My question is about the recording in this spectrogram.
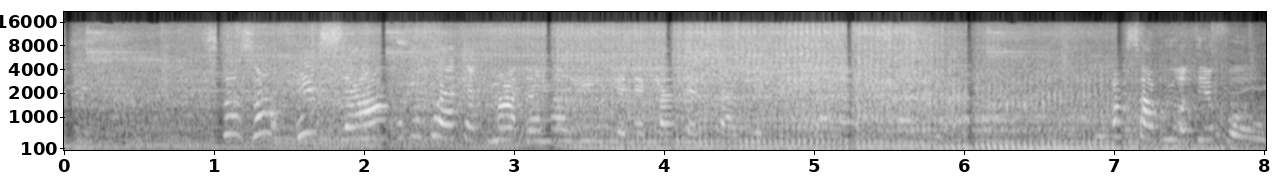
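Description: A song: a voice singing over instrumental music with a steady bass line.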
